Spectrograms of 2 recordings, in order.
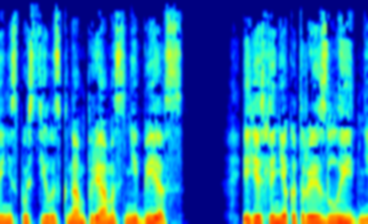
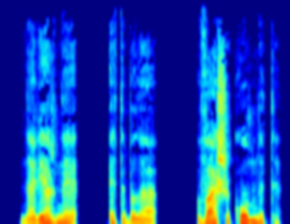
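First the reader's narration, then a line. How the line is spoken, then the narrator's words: Frightened whisper. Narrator (Russian): испуганно прошептала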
